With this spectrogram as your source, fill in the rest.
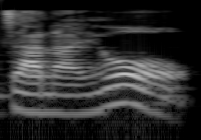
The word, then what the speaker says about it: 잖아요: 자, 받침이 니은 히읗이어도 히읗은 받침을 하지 않습니다. 그래서 우리가 잘 아는 좋다, 좋다라는 단어는 히읗을 사용하죠. 그런데 좋아요, 그러지 좋아요라고 하지 않죠. 마찬가지로 잖아요도 그렇게 발음을 하지 않기 때문에 그냥 니은 소리로 해서 연결하면 되겠습니다. 자, 잖아요는 다른 사람들이 알고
